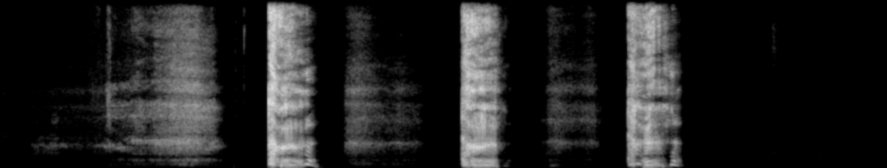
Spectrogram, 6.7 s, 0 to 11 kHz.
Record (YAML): three_cough_length: 6.7 s
three_cough_amplitude: 32768
three_cough_signal_mean_std_ratio: 0.29
survey_phase: beta (2021-08-13 to 2022-03-07)
age: 18-44
gender: Female
wearing_mask: 'No'
symptom_sore_throat: true
symptom_onset: 2 days
smoker_status: Ex-smoker
respiratory_condition_asthma: true
respiratory_condition_other: false
recruitment_source: REACT
submission_delay: 2 days
covid_test_result: Negative
covid_test_method: RT-qPCR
